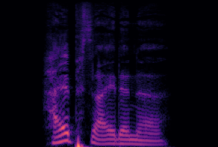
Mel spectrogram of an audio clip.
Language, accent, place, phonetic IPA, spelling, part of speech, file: German, Germany, Berlin, [ˈhalpˌzaɪ̯dənə], halbseidene, adjective, De-halbseidene.ogg
- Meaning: inflection of halbseiden: 1. strong/mixed nominative/accusative feminine singular 2. strong nominative/accusative plural 3. weak nominative all-gender singular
